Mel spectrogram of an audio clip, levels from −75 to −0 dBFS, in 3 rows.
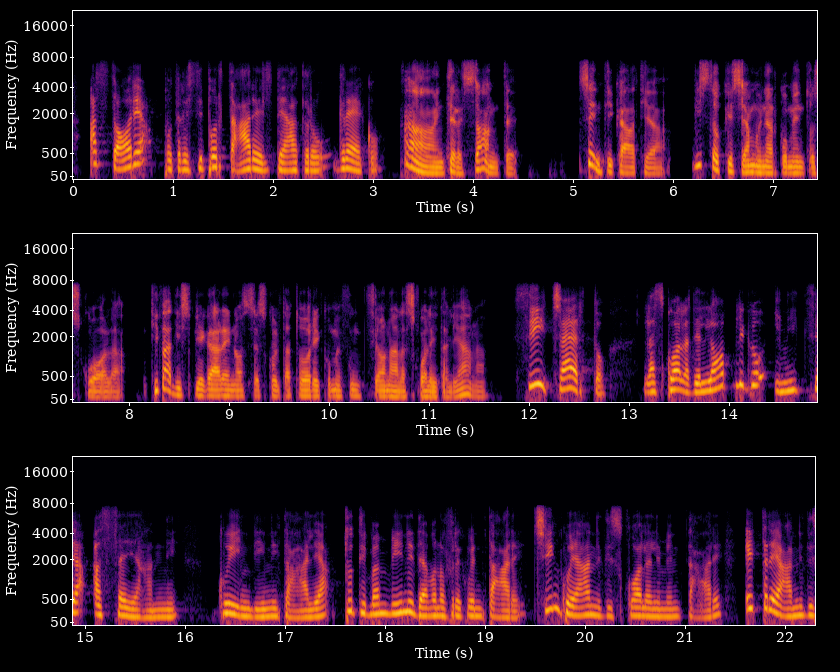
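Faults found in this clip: AMR wideband (HD Voice) codec, whole clip: rough, raspy speech, nothing above 7.3 kHz. The heavy damage points to the lowest AMR-WB rate, around 6.6 kbit/s, starving the vocal tract model.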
